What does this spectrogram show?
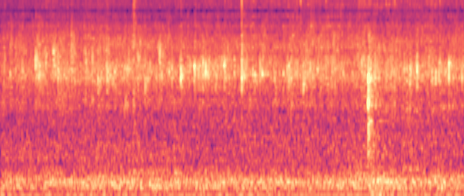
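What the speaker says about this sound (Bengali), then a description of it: "দিয়ে যে ফোড়নটা এখানে ভাজা হতে থাকবে।" Chopped onion and tempering spices sizzle in hot oil in a pan for a Bengali soybean and potato dum curry, a steady close crackling hiss with faint stirring scrapes.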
